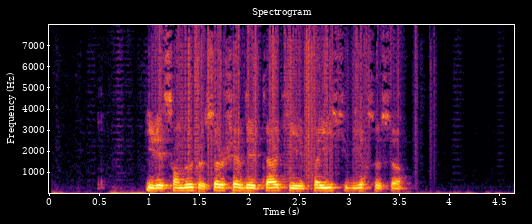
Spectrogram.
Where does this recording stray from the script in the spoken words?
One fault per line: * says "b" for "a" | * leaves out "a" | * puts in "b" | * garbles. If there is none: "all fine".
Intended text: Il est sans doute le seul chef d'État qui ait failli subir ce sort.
all fine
